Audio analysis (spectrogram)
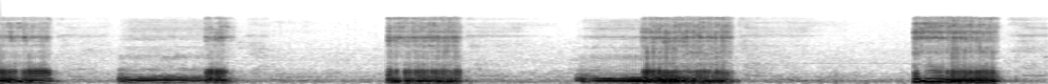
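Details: French bulldog puppy asleep, filmed in the dark: loud, rasping snores in bursts of about half a second to a second, each followed by quiet pauses, repeating roughly every two seconds.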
